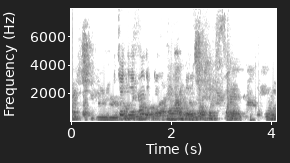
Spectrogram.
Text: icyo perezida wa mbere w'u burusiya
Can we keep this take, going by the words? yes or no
no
